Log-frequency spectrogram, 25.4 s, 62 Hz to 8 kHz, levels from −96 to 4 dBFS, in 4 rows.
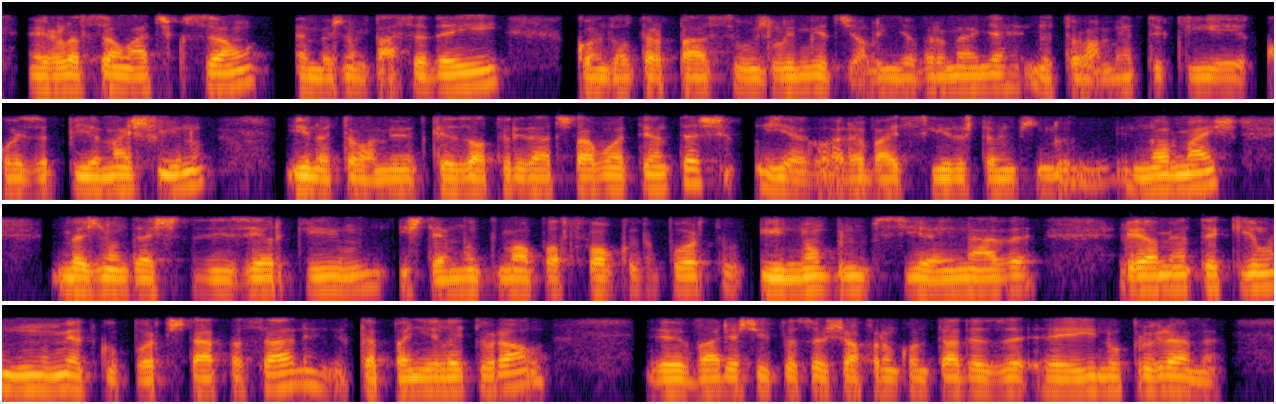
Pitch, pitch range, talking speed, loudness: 105 Hz, 95-110 Hz, 180 wpm, -20 LUFS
